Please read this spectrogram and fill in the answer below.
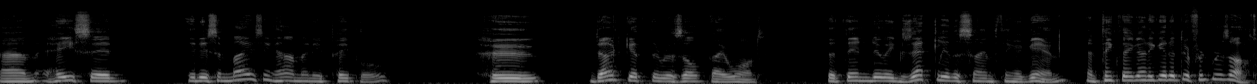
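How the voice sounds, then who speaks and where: With an Australian accent, a man speaks at a fairly slow pace in a dark, mellow tone, his fairly high pitch carrying lively intonation on a very clean recording with a silent background. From South Australia. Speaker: retired accountant. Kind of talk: casual chat.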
